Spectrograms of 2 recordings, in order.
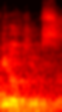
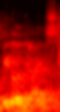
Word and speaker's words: Betelgeuse: It's called Betelgeuse or Betelgeuse. You can pronounce it both ways.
